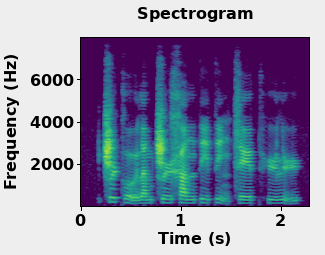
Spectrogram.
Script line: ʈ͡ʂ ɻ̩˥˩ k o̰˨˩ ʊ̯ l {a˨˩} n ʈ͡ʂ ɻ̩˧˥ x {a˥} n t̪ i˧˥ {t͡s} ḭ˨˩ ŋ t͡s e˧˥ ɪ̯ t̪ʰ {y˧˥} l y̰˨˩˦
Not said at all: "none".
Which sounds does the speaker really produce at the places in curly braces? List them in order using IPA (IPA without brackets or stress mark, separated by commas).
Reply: a˦, a˧˥, t̪, y˧˥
